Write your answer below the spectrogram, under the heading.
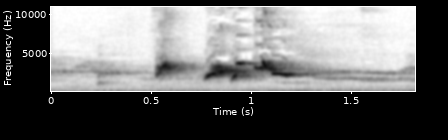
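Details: Red-whiskered bulbul gives a brief, loud, lively phrase of three quick whistled bursts, then a softer trailing whistle, against near silence.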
